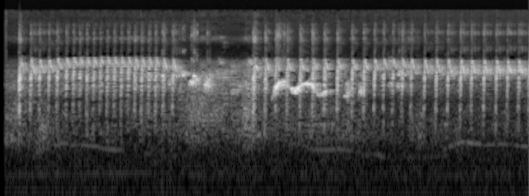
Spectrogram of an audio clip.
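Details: A male Grey-cheeked Bulbul sings a fast, harsh chattering stream of rapid notes, broken midway by a few clearer whistled phrases. The song is used to provoke rival males.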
